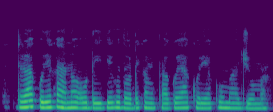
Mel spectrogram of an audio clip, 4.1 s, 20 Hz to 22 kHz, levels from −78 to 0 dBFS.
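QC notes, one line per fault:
0.02–0.15 s and 0.79–0.83 s, echo leak: a far-end echo canceller likely let loudspeaker pickup through, so faint speech copies return about 298 ms late, roughly 25–30 dB down.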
